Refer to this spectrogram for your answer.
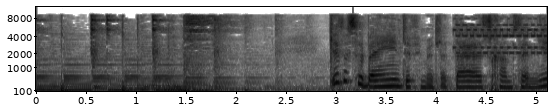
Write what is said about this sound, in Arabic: اتصال هاتفي ناخذوه ونستقبلوه مع بعضنا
